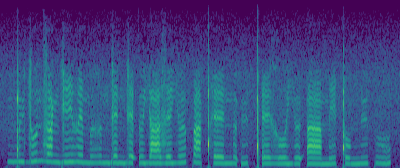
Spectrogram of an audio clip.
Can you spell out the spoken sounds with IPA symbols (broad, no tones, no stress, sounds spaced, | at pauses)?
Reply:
ŋ͡ǃ ʉ d o n z a ŋ ɡ e β ɛ m ɵ ɣ ɵ ŋ ɡ ɛ ŋ ɡ ɛ ʔ ɵ j a z ɛ j ɵ p a ǃʰ ɛ ŋ ɵ ʔ ʉ ǃʼ ɛ ɣ o j ɵ ʔ a m e ǃ o ŋ ʉ p u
